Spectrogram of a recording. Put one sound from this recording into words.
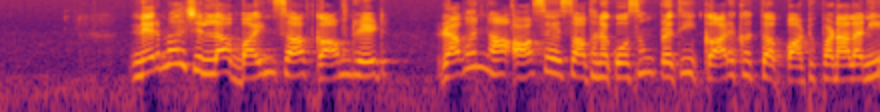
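A young woman reads out the news clearly into a microphone.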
